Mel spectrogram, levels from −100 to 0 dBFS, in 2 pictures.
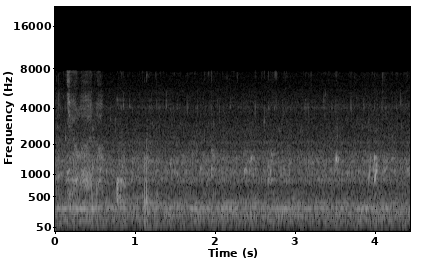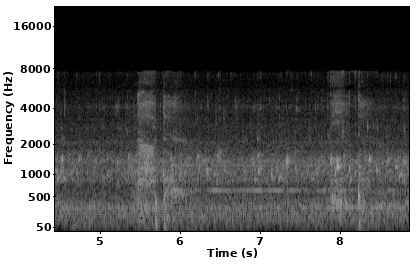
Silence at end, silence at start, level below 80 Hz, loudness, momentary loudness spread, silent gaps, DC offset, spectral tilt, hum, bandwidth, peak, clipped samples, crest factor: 0 s; 0 s; -72 dBFS; -47 LUFS; 10 LU; none; under 0.1%; -4.5 dB/octave; none; 8 kHz; -24 dBFS; under 0.1%; 22 dB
